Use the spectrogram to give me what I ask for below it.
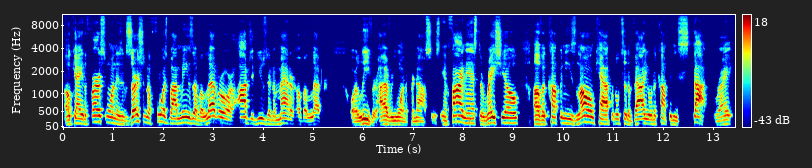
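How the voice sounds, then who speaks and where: A man's voice: mid-range voice, animated, fairly quick, a bit bright. A man co-hosting a casual political discussion, explaining definitions and voting step by step with many fillers. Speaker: podcast co-host.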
